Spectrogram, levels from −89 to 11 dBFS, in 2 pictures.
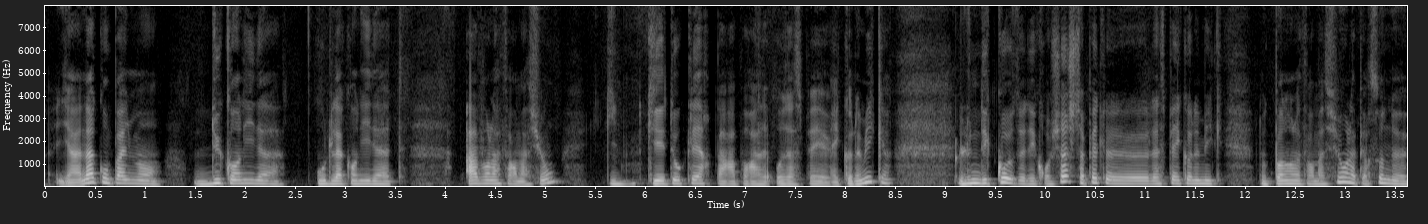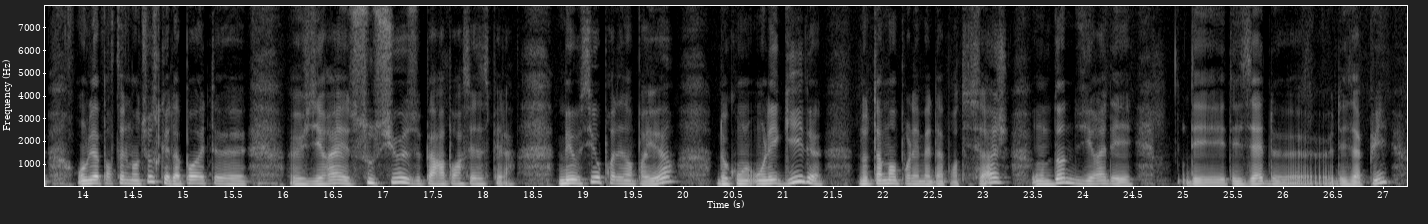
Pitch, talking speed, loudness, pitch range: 130 Hz, 185 wpm, -24 LUFS, 115-150 Hz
